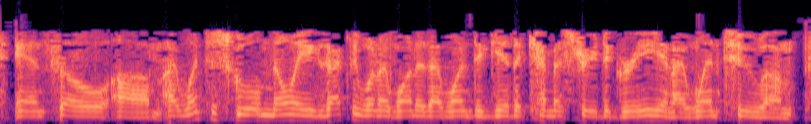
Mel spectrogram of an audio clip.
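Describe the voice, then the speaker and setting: Over noticeable background noise, a man with an American accent talks fairly quickly with hardly any pauses, a flat monotone, medium pitch and very even loudness. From Texas, Houston. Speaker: chemist. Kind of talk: radio interview.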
